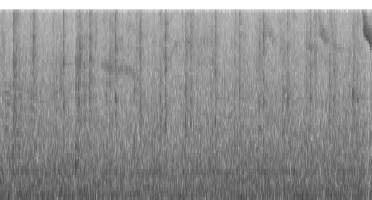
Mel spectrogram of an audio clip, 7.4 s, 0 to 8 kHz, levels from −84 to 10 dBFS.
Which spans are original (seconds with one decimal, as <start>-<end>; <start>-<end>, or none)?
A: 0.0-7.4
